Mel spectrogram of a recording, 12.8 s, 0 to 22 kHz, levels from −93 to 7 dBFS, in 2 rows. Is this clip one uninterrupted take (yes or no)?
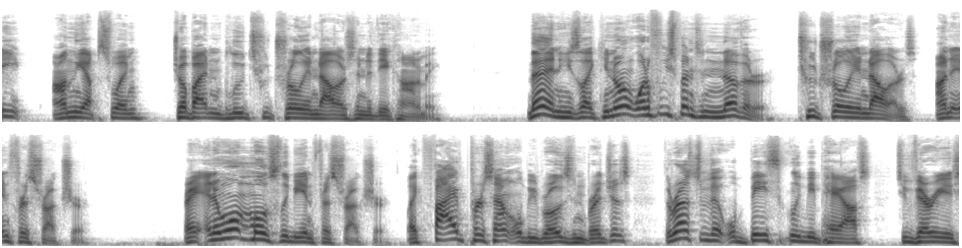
yes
